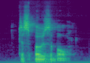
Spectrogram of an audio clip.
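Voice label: "disposable", US English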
